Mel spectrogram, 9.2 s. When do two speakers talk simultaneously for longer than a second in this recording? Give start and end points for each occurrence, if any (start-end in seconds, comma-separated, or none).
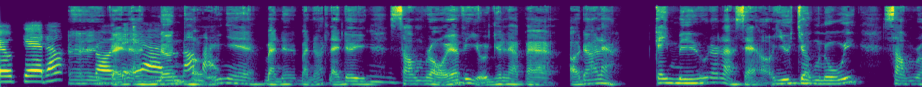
0.7-2.2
